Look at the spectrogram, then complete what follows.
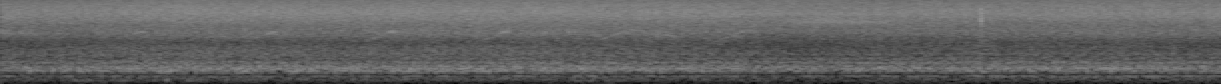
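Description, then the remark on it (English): A dense, steady drone of many bees buzzing together in a container being shaken, continuous for the whole stretch with no pauses and no voices. “There are a lot of bees in there.”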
